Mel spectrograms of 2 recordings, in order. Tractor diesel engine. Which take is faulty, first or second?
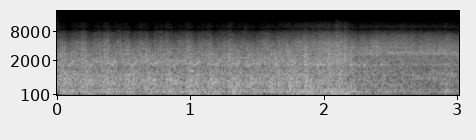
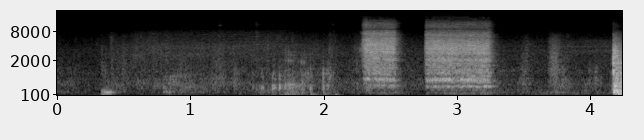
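second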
